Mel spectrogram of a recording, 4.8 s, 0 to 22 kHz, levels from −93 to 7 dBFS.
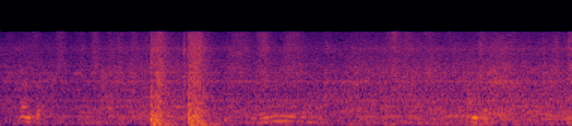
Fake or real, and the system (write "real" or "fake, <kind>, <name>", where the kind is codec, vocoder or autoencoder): real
